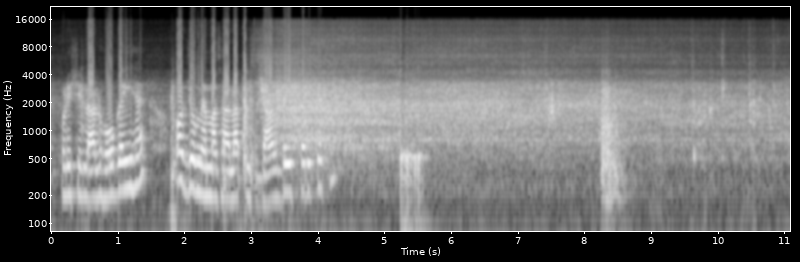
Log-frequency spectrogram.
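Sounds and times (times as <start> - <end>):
paste sizzling in hot oil: 3.1 - 11.0.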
